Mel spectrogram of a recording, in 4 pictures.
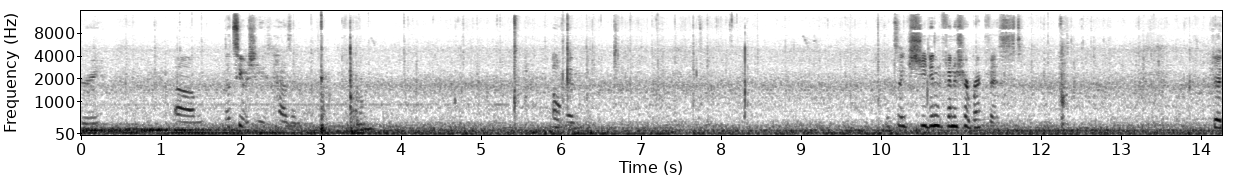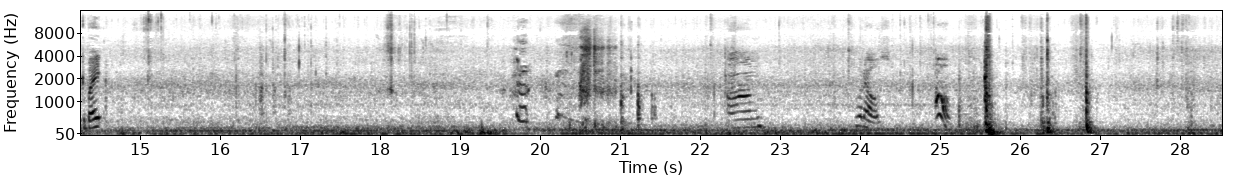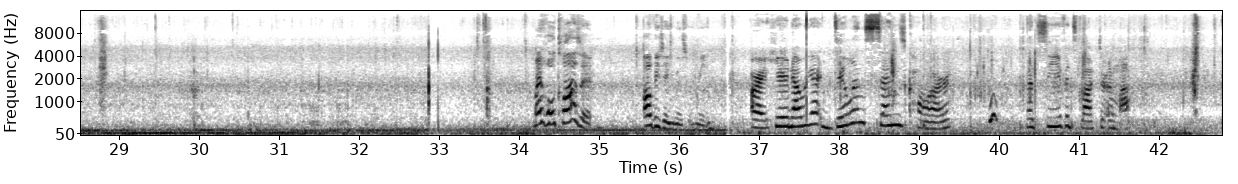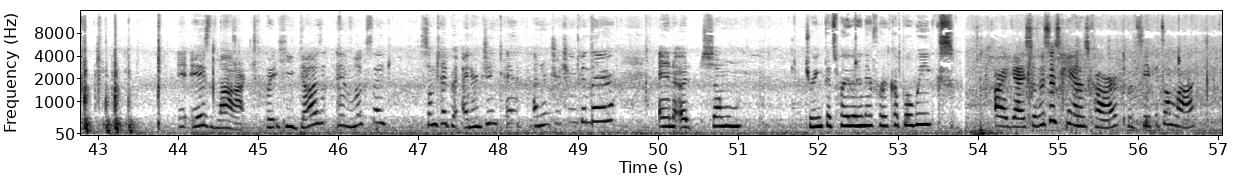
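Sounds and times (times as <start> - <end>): low outdoor rumble: 0.0 - 57.0
woman laughing: 19.6 - 21.2.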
